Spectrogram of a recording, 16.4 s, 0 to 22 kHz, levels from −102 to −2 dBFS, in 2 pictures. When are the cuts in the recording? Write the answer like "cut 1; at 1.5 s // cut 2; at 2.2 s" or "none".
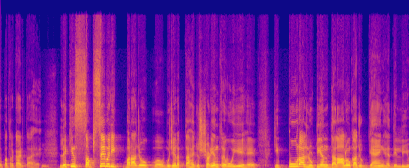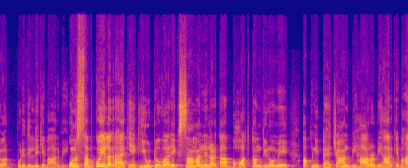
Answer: cut 1; at 9.4 s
